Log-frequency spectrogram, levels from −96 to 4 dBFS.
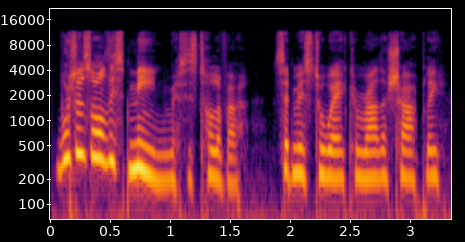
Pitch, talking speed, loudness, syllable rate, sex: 240 Hz, 215 wpm, -17 LUFS, 5.7 syllables/s, female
